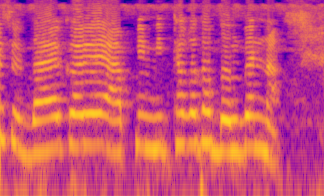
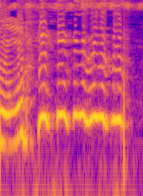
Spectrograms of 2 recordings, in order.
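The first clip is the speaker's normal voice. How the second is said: high, squealing laugh; burst of laughter; 10 semitones higher than usual. Real, not acted. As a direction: crack up at the comment. Laughing at a comment.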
